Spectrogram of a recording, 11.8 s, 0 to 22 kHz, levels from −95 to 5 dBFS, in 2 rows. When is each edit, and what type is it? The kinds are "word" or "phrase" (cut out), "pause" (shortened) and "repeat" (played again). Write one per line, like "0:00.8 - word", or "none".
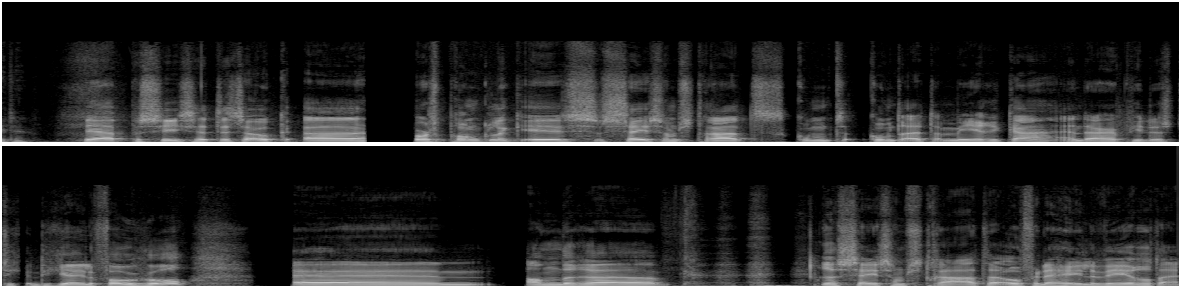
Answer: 0:01.8 - word
0:04.3 - word
0:06.0 - word
0:10.0 - word

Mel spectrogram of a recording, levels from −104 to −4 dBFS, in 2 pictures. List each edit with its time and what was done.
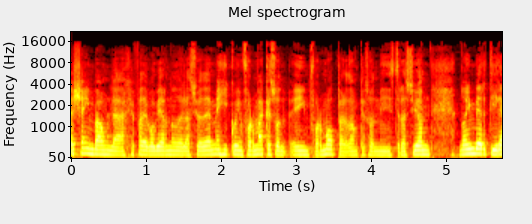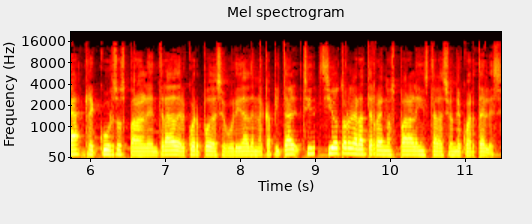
0:09.0 - word

